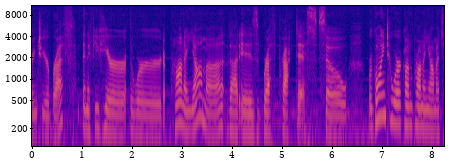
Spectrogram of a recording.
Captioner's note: breathes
